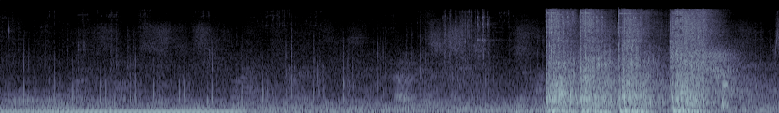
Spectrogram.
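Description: Enemies in the video game Control burst apart in quick, loud explosive bursts near the end, following a low rumbling game soundtrack with faint thuds.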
